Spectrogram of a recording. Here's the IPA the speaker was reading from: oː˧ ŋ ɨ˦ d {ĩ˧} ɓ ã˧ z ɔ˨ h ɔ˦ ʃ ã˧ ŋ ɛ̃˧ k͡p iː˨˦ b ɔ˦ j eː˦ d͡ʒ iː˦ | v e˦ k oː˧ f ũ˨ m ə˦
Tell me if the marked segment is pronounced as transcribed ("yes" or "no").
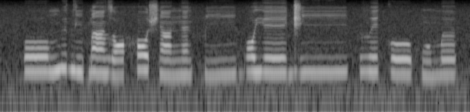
yes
